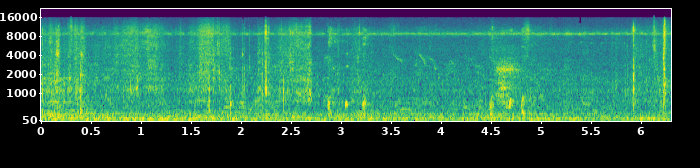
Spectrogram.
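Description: Faint rustling and crinkling of banana leaves being folded and handled, with a few light taps and a sharper click near the end.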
